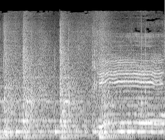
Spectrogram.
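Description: Persian frame drums (dafs) beating over sustained instrumental notes, and a male voice entering about a second in, sliding up into a held sung note in Persian classical style.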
